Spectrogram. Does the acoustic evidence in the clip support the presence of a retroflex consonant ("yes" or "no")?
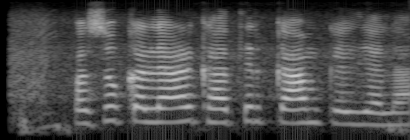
yes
